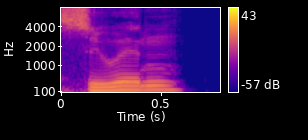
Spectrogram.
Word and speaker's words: Siouan: It is S-I-O-U-A-N. So, like, I guess Siouan, because they're Sioux Indians. – Say that again. S-I-O... – S-I-O-U-A-N. So I know there's S-I-O-U-X, which is Sioux. So I'm assuming that you pronounce it Siouan.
